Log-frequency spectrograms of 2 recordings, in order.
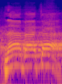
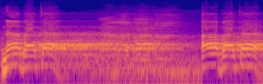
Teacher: Tidak mengalir suara ke langit-langit, kita mengucapkan hurufnya sehingga ia dibaca tipis. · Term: istifal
